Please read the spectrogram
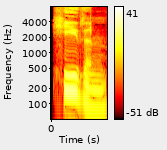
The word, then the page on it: heathen: American English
